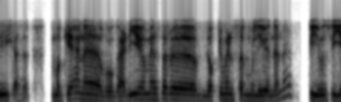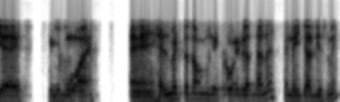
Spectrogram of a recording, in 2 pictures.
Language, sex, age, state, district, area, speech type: Sindhi, male, 30-45, Gujarat, Kutch, urban, conversation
